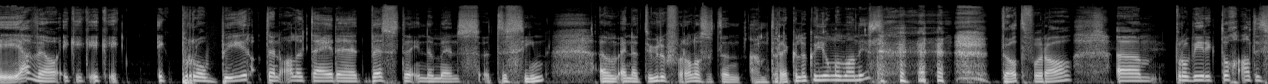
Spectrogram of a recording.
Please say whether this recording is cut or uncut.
uncut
